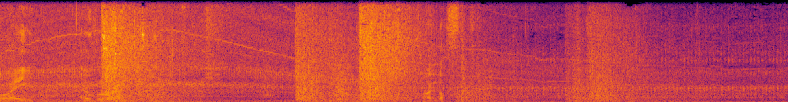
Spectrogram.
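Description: Metal bangs and clatters as a truck tumbles over.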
